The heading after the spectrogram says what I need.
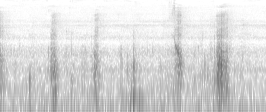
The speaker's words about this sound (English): Pickle. I'm gonna munch on a pickle. Nice sound.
